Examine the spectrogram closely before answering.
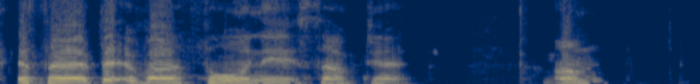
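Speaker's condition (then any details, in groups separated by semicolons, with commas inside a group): Motor neurone disease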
